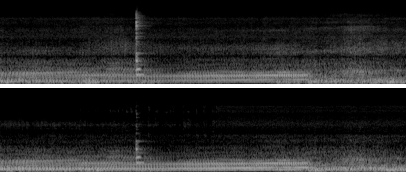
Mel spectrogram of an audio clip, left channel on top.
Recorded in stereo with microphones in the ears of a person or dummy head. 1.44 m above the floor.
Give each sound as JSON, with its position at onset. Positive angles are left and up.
{"t": 0.0, "sound": "a motorcycle", "side_deg": 85}
{"t": 1.4, "sound": "a bell", "side_deg": 80}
